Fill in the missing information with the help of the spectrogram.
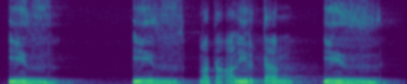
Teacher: huruf dzal memiliki sifat rokhawah, yaitu mengalirnya suara ketika membunyikan huruf karena lemahnya penekanan terhadap makhraj.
